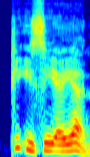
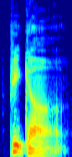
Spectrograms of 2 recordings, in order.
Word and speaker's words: pecan: P-E-C-A-N. How do you pronounce that word? Pecan.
